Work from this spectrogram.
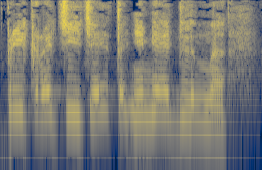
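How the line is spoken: Wailing. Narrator (Russian): Мария взвыла

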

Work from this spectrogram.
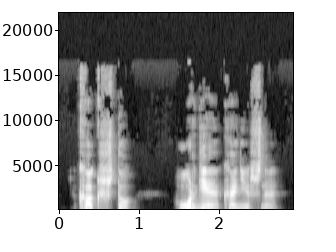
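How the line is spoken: Laughing. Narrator (Russian): Алексей Сергеевич рассмеялся

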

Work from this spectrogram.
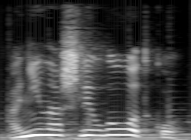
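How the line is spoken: Exclaiming. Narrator (Russian): воскликнул Снус-Мумрик

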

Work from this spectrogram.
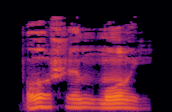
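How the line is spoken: Whisper. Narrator (Russian): прошептала Валентина

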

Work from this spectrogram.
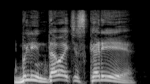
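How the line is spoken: Yelling. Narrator (Russian): завопил Слушкин

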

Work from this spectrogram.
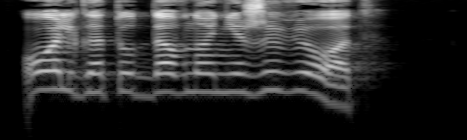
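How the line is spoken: Smoky-voiced woman barking. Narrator (Russian): Прокуренным голосом гаркнула женщина

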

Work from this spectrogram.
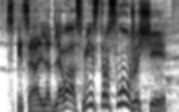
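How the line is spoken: Roaring, howling, thundering. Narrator (Russian): Заорало, завыло, загрохотало

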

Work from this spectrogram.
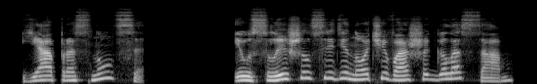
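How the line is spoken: Calm, after a pause. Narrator (Russian): помолчав, спокойно сказал Андерсон

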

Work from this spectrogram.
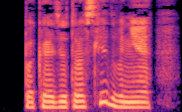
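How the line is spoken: Soft. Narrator (Russian): мягко сказал Риф

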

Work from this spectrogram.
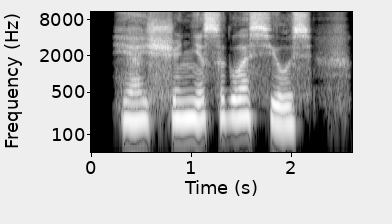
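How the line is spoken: Muffled, hollow reply. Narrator (Russian): глухо ответила она

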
